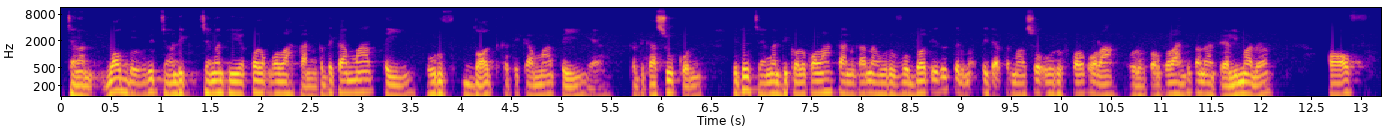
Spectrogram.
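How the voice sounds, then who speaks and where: A man with an Indonesian accent, teaching Quran pronunciation patiently and repeating drawn-out syllables to demonstrate. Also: medium pitch, fairly even intonation, warm tone, breathy edge, dull audio. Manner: patient, explanatory, uses many fillers. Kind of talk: tajwid pronunciation lesson.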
